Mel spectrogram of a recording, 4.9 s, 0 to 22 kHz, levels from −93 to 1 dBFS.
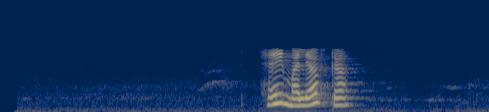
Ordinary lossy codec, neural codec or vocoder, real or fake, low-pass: none; none; real; 3.6 kHz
